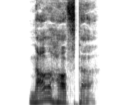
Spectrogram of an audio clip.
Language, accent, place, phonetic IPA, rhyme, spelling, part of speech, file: German, Germany, Berlin, [ˈnaːɐ̯ˌhaftɐ], -aːɐ̯haftɐ, nahrhafter, adjective, De-nahrhafter.ogg
- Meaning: 1. comparative degree of nahrhaft 2. inflection of nahrhaft: strong/mixed nominative masculine singular 3. inflection of nahrhaft: strong genitive/dative feminine singular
